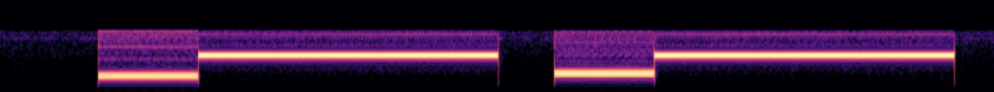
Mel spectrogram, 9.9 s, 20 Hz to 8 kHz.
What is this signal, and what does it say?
Two-tone page, heard as a one-second tone, then a three-second tone, about 550 then 1250 Hz, about 640 then 1250 Hz. It is heard from 1.0 to 9.5 s.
